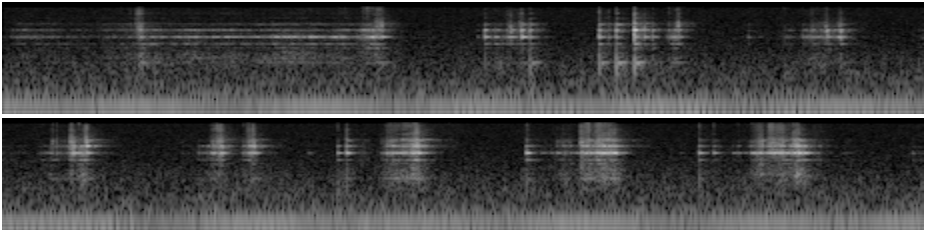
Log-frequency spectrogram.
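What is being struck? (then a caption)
Upside-down ceramic plate. A medium-size dark blue ceramic plate, turned upside down with its hollow underside tilted up by one hand, has its base tapped with long fingernails and fingertips. Bright, sharp clicks and clinks come in irregular clusters, with a high glassy ring that dies away almost at once over a low steady hum.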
